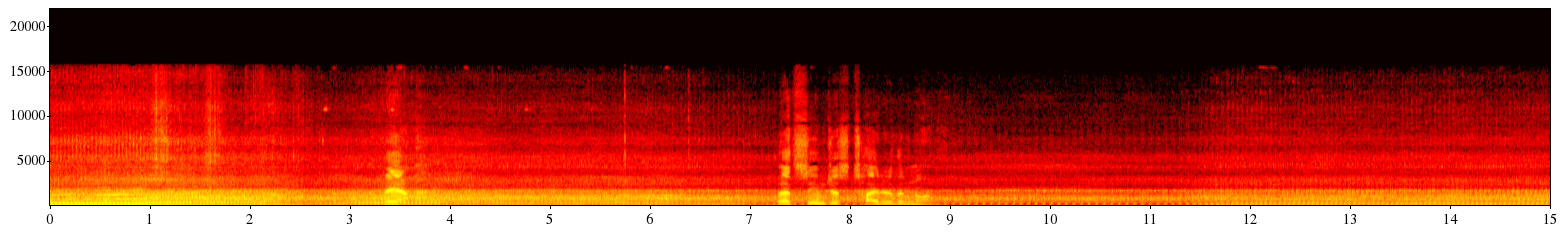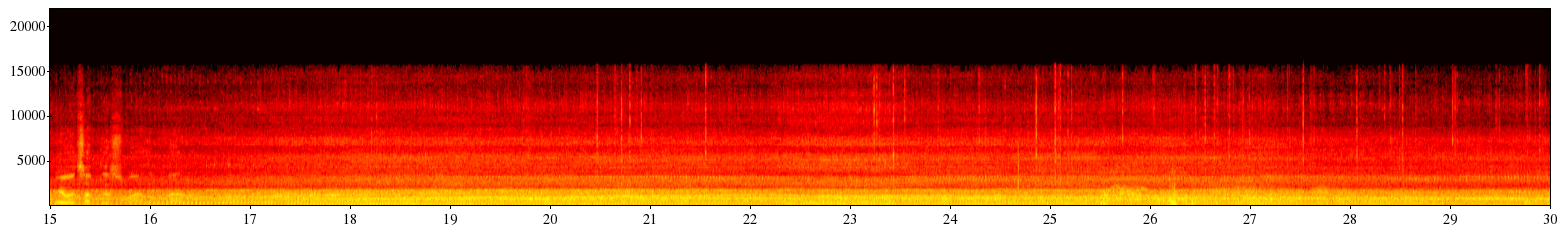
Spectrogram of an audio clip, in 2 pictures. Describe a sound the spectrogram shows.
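A quad bike engine hums and revs steadily.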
